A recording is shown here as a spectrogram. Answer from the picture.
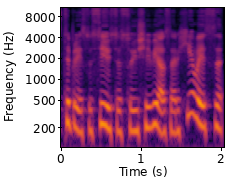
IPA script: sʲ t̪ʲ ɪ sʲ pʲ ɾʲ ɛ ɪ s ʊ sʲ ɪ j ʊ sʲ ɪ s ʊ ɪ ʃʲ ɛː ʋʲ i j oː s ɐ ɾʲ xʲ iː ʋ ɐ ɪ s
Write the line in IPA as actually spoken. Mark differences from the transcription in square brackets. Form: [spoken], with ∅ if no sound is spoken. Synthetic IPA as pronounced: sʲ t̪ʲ ɪ [∅] pʲ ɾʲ ɛ ɪ s ʊ sʲ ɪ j ʊ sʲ ɪ s ʊ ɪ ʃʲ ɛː ʋʲ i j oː s ɐ ɾʲ xʲ iː ʋ ɐ ɪ s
